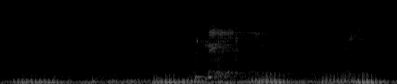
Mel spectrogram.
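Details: Steady, low throbbing purr from a domestic cat indoors, in a litter setting where Siamese and calico cats have had kittens; rhythmic swells of rumble and a faint hiss of soft speech above.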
